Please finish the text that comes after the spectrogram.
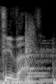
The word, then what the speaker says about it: Tivat: Yeah, I didn't know that it's actually pronounced Tivat.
